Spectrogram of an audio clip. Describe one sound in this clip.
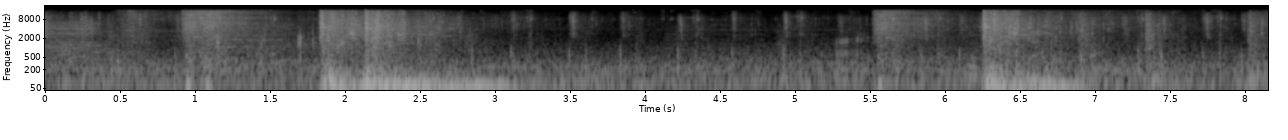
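Footsteps thud on a wooden walkway.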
